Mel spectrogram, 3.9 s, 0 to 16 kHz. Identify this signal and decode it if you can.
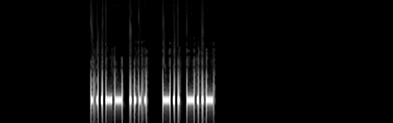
Morse code, heard as a keyed tone, about 50 wpm, 700 Hz. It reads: 3H DX
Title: Winter Field Day Exchanges Encore 50wpm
